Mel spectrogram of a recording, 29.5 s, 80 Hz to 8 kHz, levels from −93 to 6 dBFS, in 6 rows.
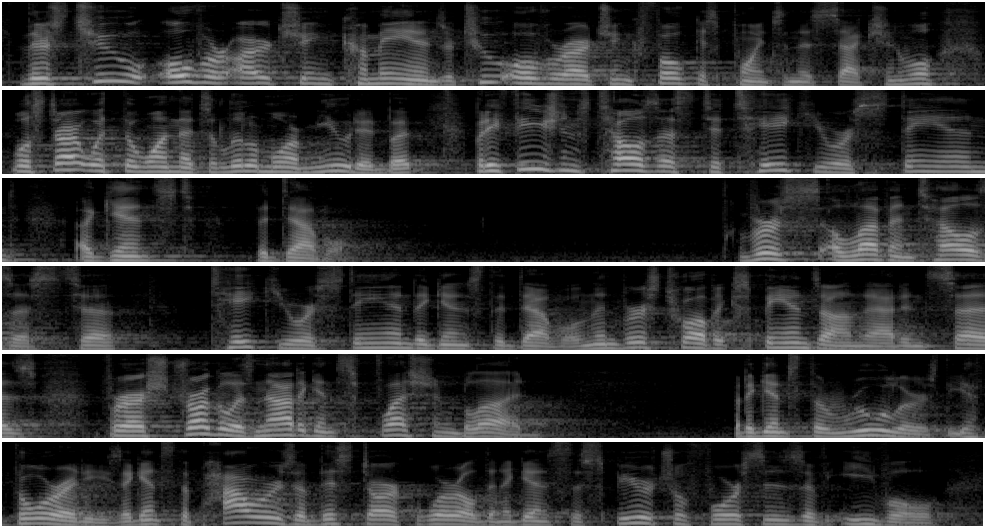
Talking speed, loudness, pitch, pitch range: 170 wpm, -38 LUFS, 150 Hz, 125-175 Hz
